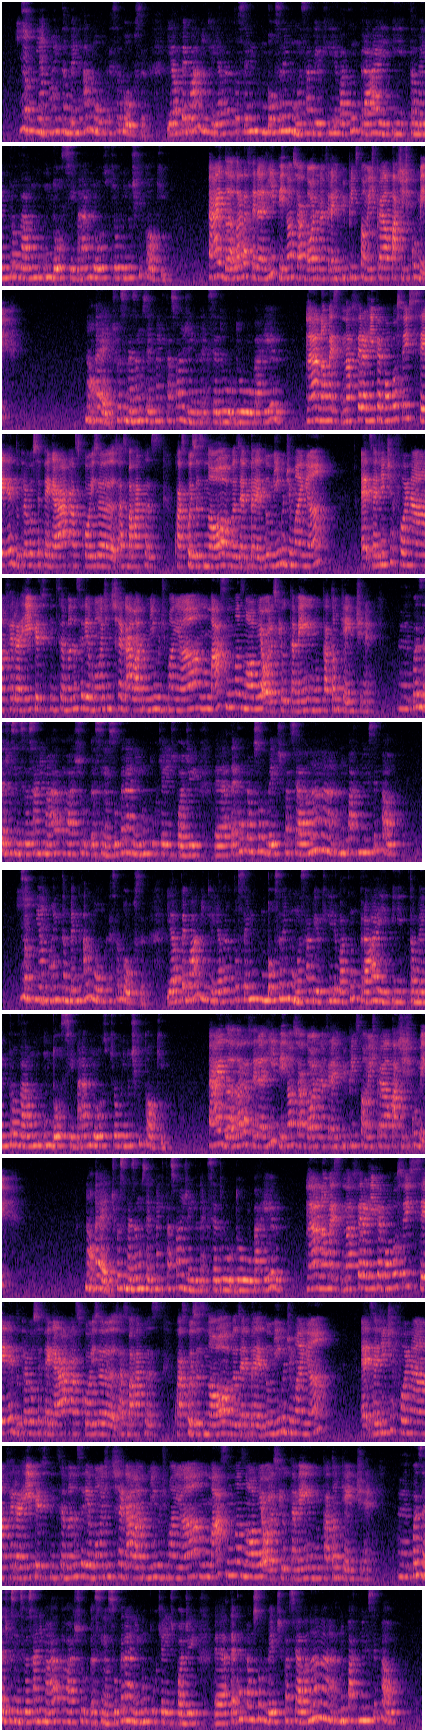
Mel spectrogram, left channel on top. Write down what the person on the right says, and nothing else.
Só que minha mãe também amou essa bolsa. E ela pegou a minha, e agora eu tô sem bolsa nenhuma, sabe? Eu queria ir lá comprar e, e também provar um, um doce maravilhoso que eu vi no TikTok.
Não, é, tipo assim, mas eu não sei como é que tá a sua agenda, né? Que você é do, do Barreiro.
É, pois é, tipo assim, se você animar, eu acho, assim, eu super animo, porque a gente pode é, até comprar um sorvete e passear lá na, no Parque Municipal.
